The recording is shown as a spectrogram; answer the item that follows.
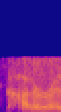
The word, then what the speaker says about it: Qatar: And that's probably why certainly Qatar, or Qatar as it is often pronounced, Middle Eastern country, very wealthy country, a destination as well, is now going to be hosting that 2022 World Cup.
